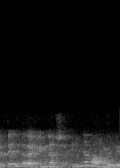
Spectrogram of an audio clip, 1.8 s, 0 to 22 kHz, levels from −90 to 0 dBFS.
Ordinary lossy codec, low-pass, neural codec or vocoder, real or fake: none; 7.2 kHz; none; real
